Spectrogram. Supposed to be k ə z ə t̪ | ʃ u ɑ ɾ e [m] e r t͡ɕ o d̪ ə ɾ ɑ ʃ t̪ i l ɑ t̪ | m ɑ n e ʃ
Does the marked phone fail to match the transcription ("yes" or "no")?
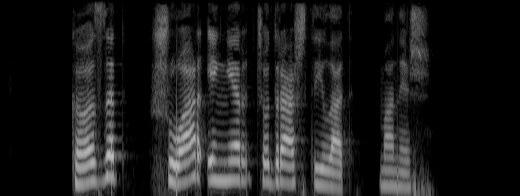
yes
